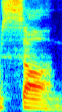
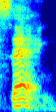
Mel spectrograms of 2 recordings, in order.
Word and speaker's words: Sang: I will chastise myself for a week if I do not pronounce a person's name right. But Well, I Nat, called her last name Song, so and then she called me out on it.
